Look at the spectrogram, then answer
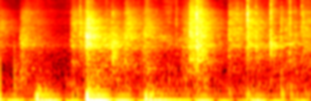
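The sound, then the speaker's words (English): Prosecco being poured into glasses: a bright, fizzing hiss rising and falling in uneven surges, with a few soft taps and clinks of glass along the way. No voices. “Right, let's pop back in and pour the Prosecco back in the room.”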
